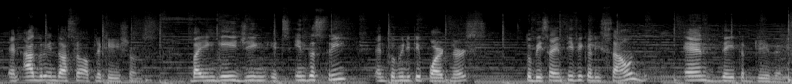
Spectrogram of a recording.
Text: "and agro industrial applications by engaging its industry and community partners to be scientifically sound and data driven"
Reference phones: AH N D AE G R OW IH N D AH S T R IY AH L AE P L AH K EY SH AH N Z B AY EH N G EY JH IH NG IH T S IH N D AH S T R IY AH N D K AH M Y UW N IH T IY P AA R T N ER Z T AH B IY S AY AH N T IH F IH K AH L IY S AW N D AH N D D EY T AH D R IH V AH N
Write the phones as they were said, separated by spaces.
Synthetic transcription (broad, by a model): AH N D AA G R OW IH N D AH S T R IY AH L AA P L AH K EY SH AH N S B AY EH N G EY JH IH NG IH T S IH N D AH S T R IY AH N D K AH M Y UW N IH T IY P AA R T N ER S T AH B IY S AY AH N T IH F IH K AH L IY S AW N D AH N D D EY T AH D R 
